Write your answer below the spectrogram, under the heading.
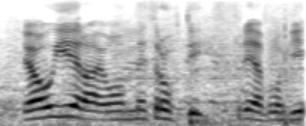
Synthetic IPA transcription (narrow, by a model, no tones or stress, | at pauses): jaːwjɛɾaːjamɛðθɾowht̪ifɾɛːðaflɔhcɪ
